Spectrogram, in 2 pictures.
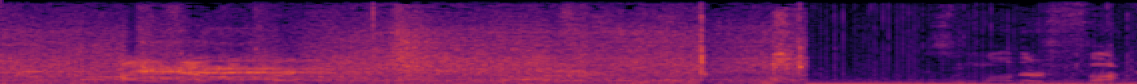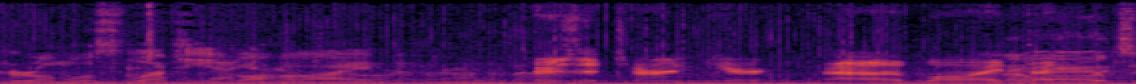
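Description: Busy shop background noise with chatter, then about three seconds in a sudden cut to a car's cabin: a steady low engine and road hum as the car is driven.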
